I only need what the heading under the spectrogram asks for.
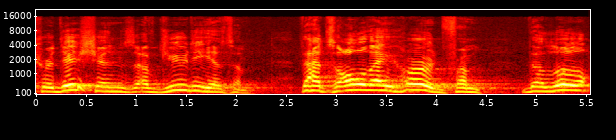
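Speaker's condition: ALS; talking a little bit funny

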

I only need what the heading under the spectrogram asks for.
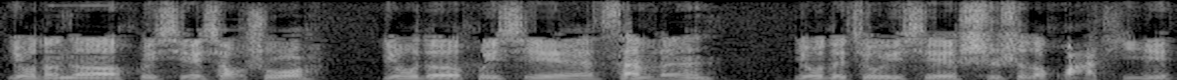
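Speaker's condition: No condition

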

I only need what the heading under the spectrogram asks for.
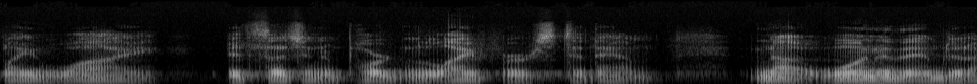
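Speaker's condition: Vocal cord surgery recovery; resting voice

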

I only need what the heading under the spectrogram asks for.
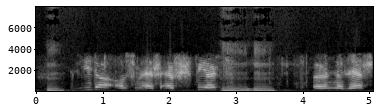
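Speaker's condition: Spastic paralysis since birth; mainly in hands

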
